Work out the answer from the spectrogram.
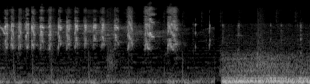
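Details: Lovebird of the fighter type, dobel minor strain, giving its long ngekek trill: rapid, evenly pulsed high chattering notes that run about two seconds, then break off into a low rumbling noise.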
